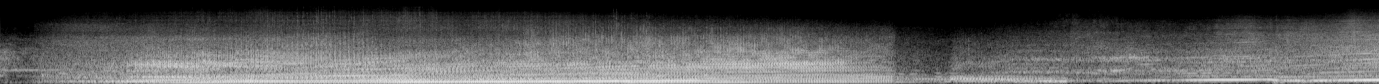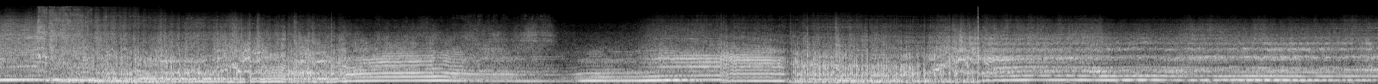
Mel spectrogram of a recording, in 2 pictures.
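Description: Alfa Romeo Giulia Quadrifoglio's twin-turbo V6 pulling hard out of a drift, its note climbing through several gears. About nine seconds in, it gives way to a Skoda Fabia R5 rally car's turbocharged four-cylinder at high revs, rising and falling through gear changes and holding a steady high note near the end.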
